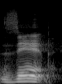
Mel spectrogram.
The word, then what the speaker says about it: XAMPP: And when it comes to stack-based, there are a bunch that all rhyme with AMP. Well, XAMPP is the cross-platform solution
